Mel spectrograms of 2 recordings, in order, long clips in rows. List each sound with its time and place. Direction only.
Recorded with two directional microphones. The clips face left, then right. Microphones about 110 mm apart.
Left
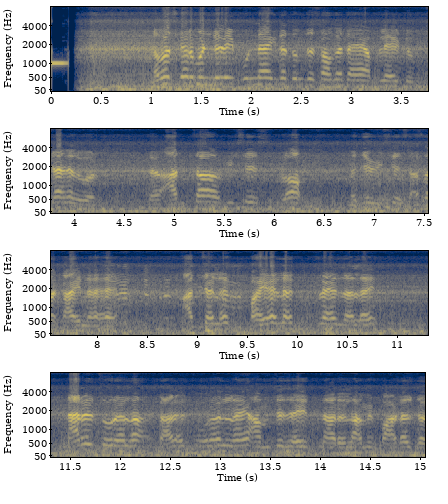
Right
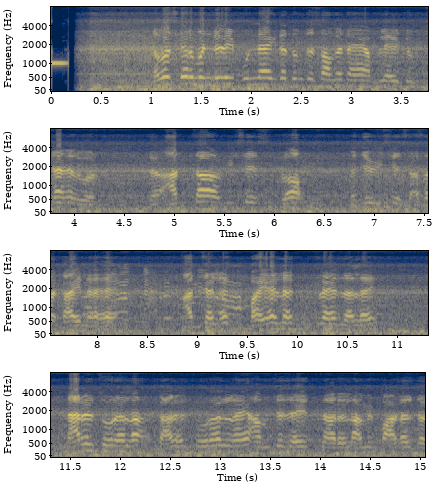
1.5 s speech: 25° right (ahead or behind)
7.5 s speech: 30° right (ahead or behind)
11.4 s speech: 15° right (ahead or behind)
12.5 s speech: 30° right (ahead or behind)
